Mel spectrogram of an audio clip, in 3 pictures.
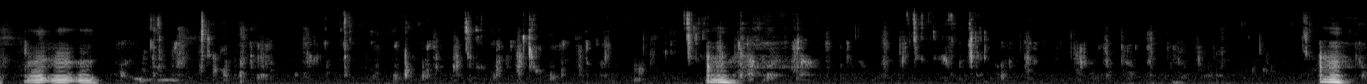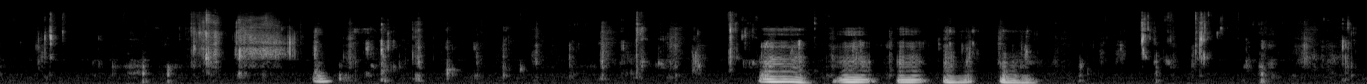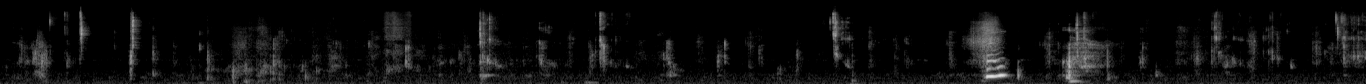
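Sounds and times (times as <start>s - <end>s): man humming with enjoyment: 0.2s - 1.6s, 7.1s - 7.4s, 21.3s - 24.0s
wet chewing and lip-smacking: 1.2s - 22.6s, 23.3s - 41.0s.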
